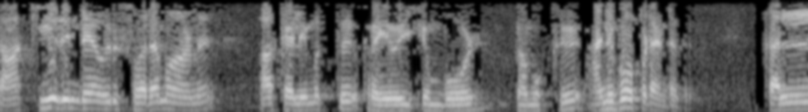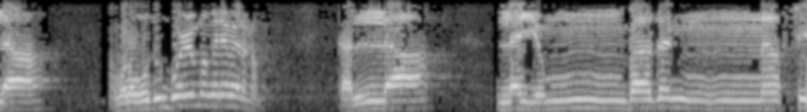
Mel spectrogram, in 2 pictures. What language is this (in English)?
Malayalam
